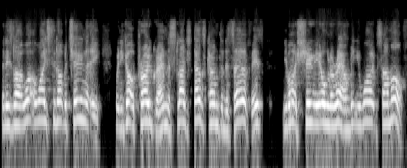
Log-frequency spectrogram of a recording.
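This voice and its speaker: A man's voice: high voice, normal speed, darkish tone. A man with an English accent answering questions as a rehab director on a video call, explaining at length and repeating words as he goes. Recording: dull lo-fi video call audio.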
